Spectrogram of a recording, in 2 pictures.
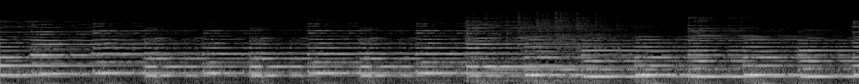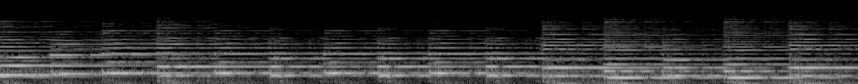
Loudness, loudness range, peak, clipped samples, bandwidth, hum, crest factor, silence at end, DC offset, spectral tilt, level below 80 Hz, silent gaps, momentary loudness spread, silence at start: -24 LUFS; 3 LU; -8 dBFS; under 0.1%; 11.5 kHz; none; 14 dB; 0 s; under 0.1%; -5 dB/octave; -48 dBFS; none; 6 LU; 0 s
